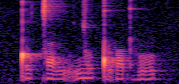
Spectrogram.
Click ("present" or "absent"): present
